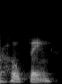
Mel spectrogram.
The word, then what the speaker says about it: hoping: Now, if I have hopping, H-O-P-P-I-N-G, as opposed to hoping, H-O-P-I-N-G, that double letter helps you understand whether you're going to pronounce it with a short vowel sound or a long vowel sound.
